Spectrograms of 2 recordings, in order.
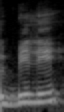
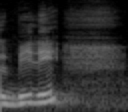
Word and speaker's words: Bellay: que c'était de Céline donc non c'est Jean-Baptiste Bellay alors ça s'écrit be l e y aller voir la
